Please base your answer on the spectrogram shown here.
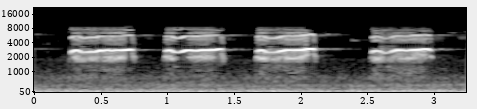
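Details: Osprey call from a solar-powered nest camera in the Finger Lakes, US, on 23 July 2021 as a visitor came by: four clear, even, high whistled notes, each about a third of a second long.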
